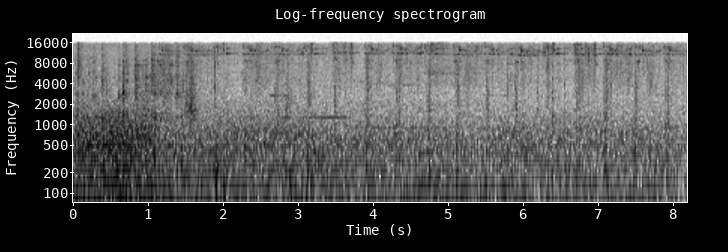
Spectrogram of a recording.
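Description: Armoured footsteps crunch over ground.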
